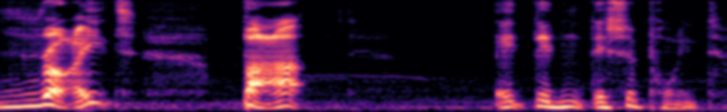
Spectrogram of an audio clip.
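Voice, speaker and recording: Speaking very slowly, a man uses a British accent. His tone is bright and sharp. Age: 40s. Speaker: BMX racer and team support staff. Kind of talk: casual chat. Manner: animated.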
